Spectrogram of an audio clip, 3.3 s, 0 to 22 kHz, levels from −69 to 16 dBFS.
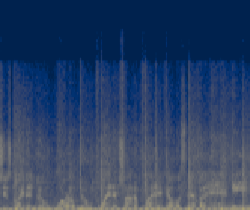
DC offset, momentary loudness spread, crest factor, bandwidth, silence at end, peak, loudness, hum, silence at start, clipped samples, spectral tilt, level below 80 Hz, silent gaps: under 0.1%; 2 LU; 12 dB; 16 kHz; 0 s; -6 dBFS; -19 LUFS; none; 0 s; under 0.1%; -4.5 dB/octave; -22 dBFS; none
